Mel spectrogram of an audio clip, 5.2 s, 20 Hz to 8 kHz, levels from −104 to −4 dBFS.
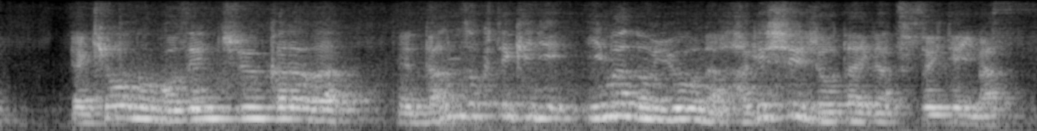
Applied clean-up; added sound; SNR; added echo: neural separator model SepFormer DNS4.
